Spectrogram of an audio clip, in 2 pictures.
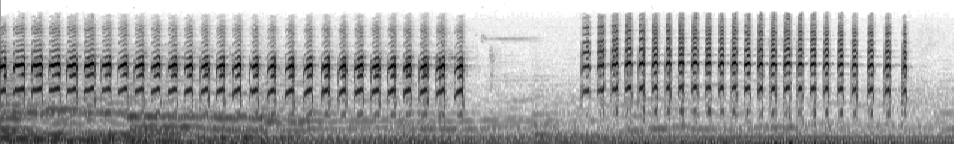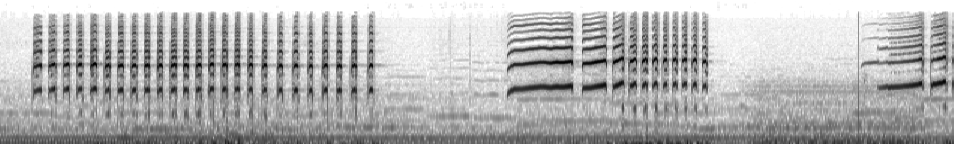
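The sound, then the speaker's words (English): A merlin falcon gives rapid, harsh chattering calls in several long bursts of evenly spaced, high-pitched notes, with brief pauses between them and a final short rising series. No one speaks. “And the Merlin sounds kind of mean, too.”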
